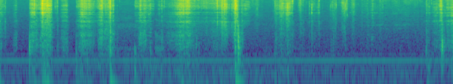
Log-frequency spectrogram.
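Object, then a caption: Wooden board worked with a metal gouge. A gloved hand drives a metal carving gouge along the grain of a solid, light wooden board, peeling off shavings. Each stroke makes a short, bright, scratchy tearing hiss that starts and stops quickly, with a faint steady low hum underneath.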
